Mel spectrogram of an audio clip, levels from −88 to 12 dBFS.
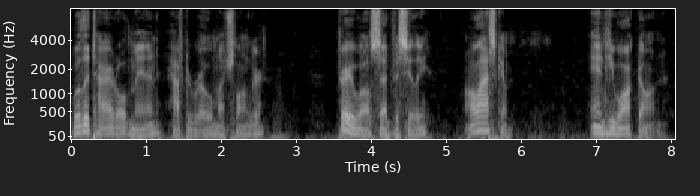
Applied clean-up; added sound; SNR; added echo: none; none; none; none.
